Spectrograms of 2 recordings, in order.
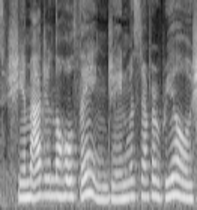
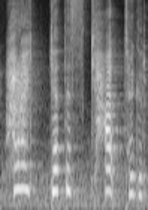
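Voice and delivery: higher-pitched exasperated voice; super frustrated; 6 semitones higher than usual. Retold or imitated. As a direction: act out helpless frustration, breaking off. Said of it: "she's super frustrated".

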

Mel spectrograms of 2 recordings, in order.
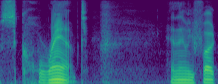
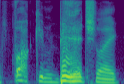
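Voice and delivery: louder, higher, drawn-out angry cursing; retold yelling; 6 semitones higher, 5 dB louder, much slower than usual. Turned-away traveler cursing at the airport, retold yelling. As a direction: imitate a man screaming curses, part strength. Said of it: "He's fucking yelling, screaming".

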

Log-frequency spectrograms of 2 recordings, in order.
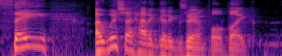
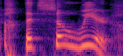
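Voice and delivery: high-pitched mock astonishment; mock amazement; 13 semitones higher than usual. Mimicking TikTok hosts reacting to exchange student, mock amazement. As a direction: act amazed, voice jumping up high. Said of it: "they're saying it, like".

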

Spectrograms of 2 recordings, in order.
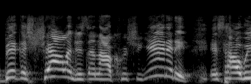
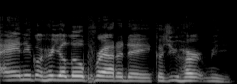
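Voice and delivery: petty God; 5 semitones lower, faster than usual. Pretend. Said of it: "What if he changed up?".

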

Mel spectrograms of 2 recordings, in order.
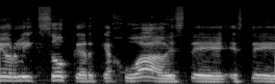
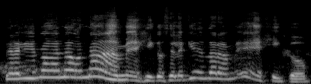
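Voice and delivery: indignant rant; 5 semitones higher, 8 dB louder than usual. Real, not acted. Ranting about conspiracy.

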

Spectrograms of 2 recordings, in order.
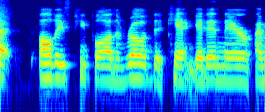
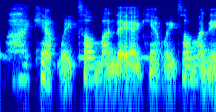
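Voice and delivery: whispered, breathy repetition of the line; hushed eager quote; 6 dB quieter than usual. Retold or imitated. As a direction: murmur it like a secret thrill. Excited texting quote repeated.

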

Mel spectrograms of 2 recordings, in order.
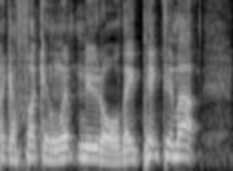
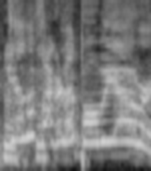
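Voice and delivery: surprised recognition. Retold or imitated. Sudden recognition retold.

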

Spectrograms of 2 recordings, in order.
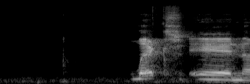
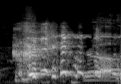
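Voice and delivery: high laugh; 7 dB louder than usual. Real, not acted. Group laughing at the mix-up.

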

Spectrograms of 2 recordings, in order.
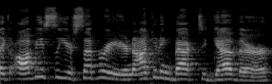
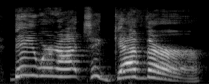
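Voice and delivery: high, loud, slow protest in imitation; imitated loud interjection; 6 semitones higher, 10 dB louder than usual. Host as Sandoval jumping into the argument, loud protest. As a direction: butt in loudly, acting out the protest.

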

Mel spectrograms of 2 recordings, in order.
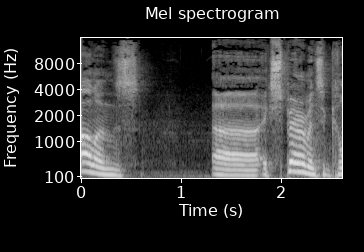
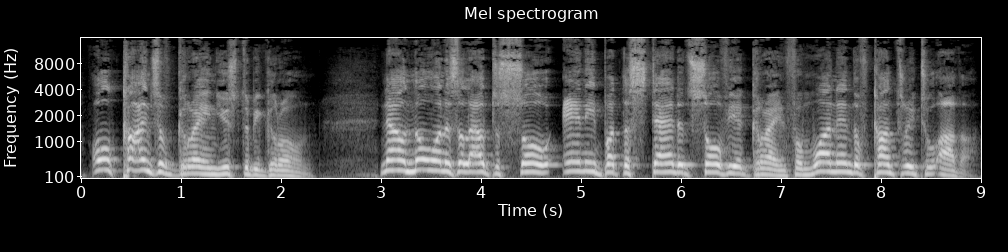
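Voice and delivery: Stalin impression; 4 semitones higher than usual. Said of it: "Then Stalin said".

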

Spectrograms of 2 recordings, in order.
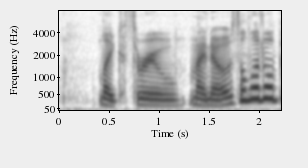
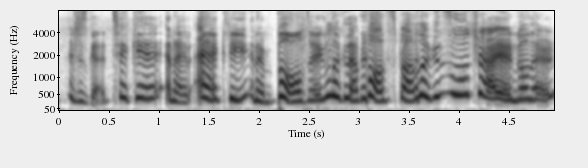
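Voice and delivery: higher, louder hammed-up weepy wail; imitating crying girl; 9 semitones higher, 8 dB louder than usual. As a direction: play up a tearful meltdown for the camera. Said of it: "And she's crying".

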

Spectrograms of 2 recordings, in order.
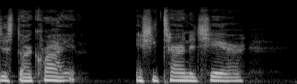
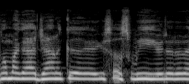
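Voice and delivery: a hint of sweet gushing, higher pitched; imitating gushing coworkers; 5 semitones higher than usual. Coworkers greet the grieving actress at work, lightly gushing. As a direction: lightly mimic fussing colleagues in a higher voice.

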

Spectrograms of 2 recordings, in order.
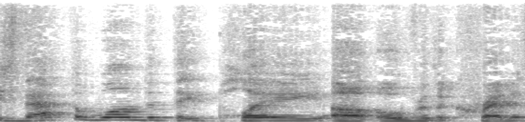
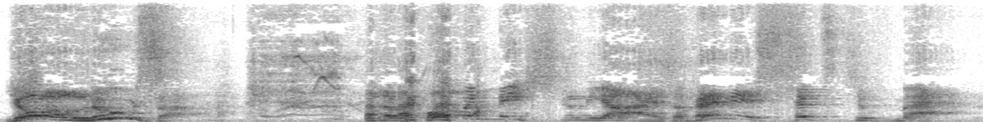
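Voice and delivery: high, theatrical impression of a flamboyant actor; grand, hammed-up duet delivery, pitched way up; Tim Curry; 7 semitones higher than usual. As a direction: belt it out high like a musical villain. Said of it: "imagine dual duet with Tim Curry".

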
